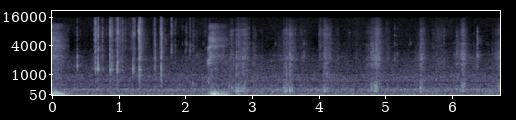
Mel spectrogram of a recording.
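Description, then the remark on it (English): Crunching of a crisp snack, called especially crunchy and crunchier than an Oreo, being bitten and chewed, with irregular sharp crackles and one louder, heavier bite partway through, against a quiet background. “These are like especially crunchy.”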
